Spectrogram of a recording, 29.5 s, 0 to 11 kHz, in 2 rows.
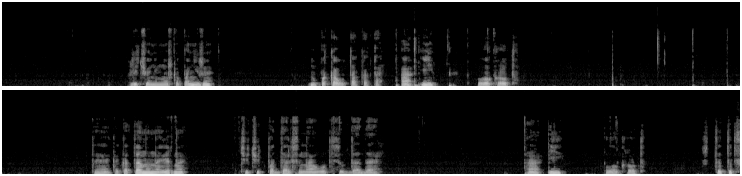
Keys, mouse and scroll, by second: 1.5 middle click, 3.6-4.2 scroll up 2, 4.2 middle click, 5.7-6.6 scroll down 3, 6.6-7.2 scroll down 1, 7.7 a, 8.1 i, 10.7 click, 12.0 KP_1, 12.8-13.8 scroll down 3, 13.8 shift+middle click, 14.6-15.2 scroll up 2, 15.9-16.9 scroll up 2, 16.9-18.1 scroll up 1, 18.1 click, 19.3 click, 20.4 g, 23.0 click, 25.1 a, 25.6 i, 28.7-29.5 scroll up 1.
